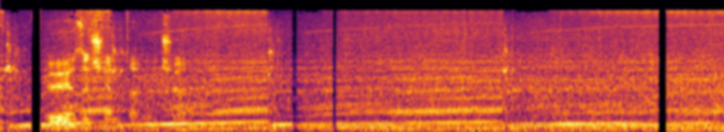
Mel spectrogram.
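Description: A racing car engine revs up repeatedly, its pitch climbing and dropping at each gear change.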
